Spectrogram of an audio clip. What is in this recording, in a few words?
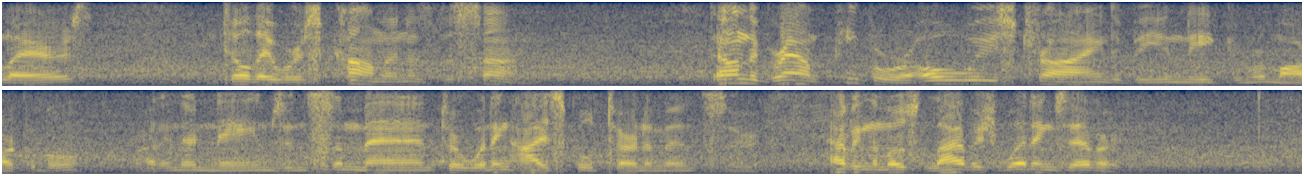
fire 2 voice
